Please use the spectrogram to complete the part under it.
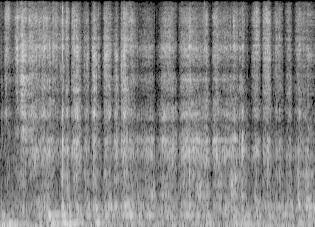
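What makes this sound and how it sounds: Long nails scratch and rub across the face and sides of a hollow plastic skull candelabra lamp. The result is a steady, bright, raspy scraping with a low hum underneath and no clear pauses.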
